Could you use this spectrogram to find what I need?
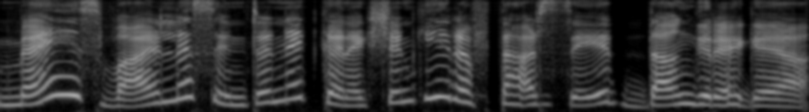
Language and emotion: Urdu, surprised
